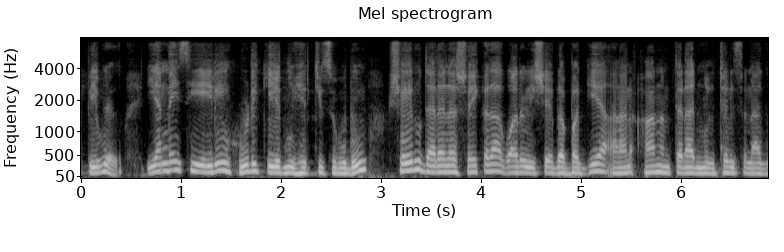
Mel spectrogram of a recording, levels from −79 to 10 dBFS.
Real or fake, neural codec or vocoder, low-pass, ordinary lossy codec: fake; codec, 16 kHz, 1 kbps, X-Codec, HuBERT features, trained on balanced general audio; 7.2 kHz; none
